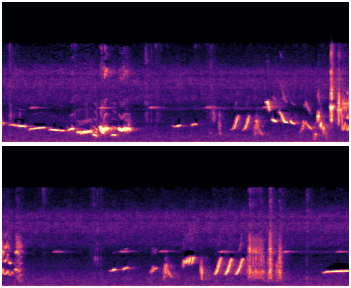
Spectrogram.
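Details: White-rumped shama in a forest during bird trapping: a varied run of clear slurred whistles, rising and falling, mixed with quick sharp chirps and buzzy notes, in bursts separated by short pauses.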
